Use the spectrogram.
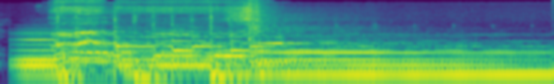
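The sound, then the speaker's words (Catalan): A short sonic logo of the insurance brand Mafre: a bright musical flourish with a shimmering rush at the start, settling into a loud, sustained chord that rings out for a few seconds, with no voices. “Mafre. Mafre.”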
